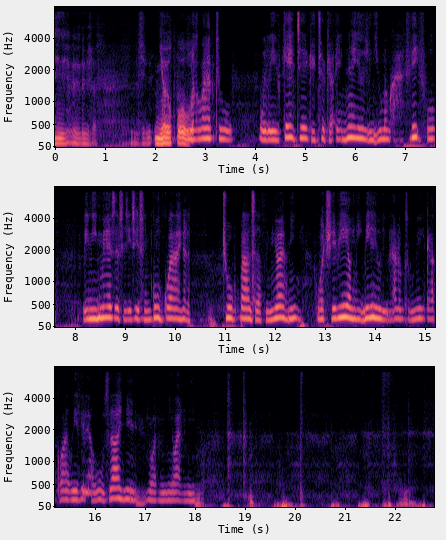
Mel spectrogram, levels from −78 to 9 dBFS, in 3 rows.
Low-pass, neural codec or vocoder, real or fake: 7.2 kHz; codec, 16 kHz in and 24 kHz out, 0.4 kbps, LongCat-Audio-Codec, four codebook decoder; fake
